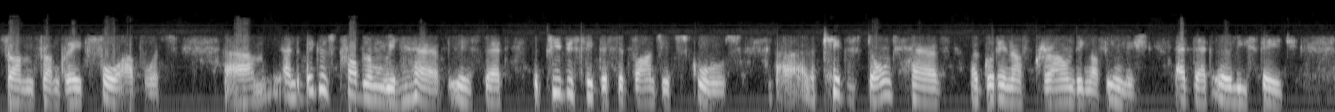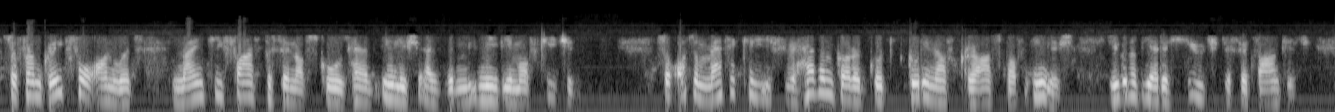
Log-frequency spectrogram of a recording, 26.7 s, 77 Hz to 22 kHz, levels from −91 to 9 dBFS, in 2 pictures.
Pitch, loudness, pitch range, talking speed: 145 Hz, -19 LUFS, 130-175 Hz, 155 wpm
